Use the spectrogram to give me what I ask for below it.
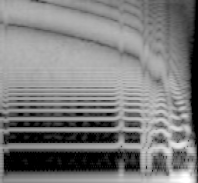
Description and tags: A distorted kick-drum/bass sound created from mic-noise. Filtered out high-end noise. Slight reverb added. Distortion.
kick-drum, drum, mic-noise, bass-drum, effect, bass, kick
